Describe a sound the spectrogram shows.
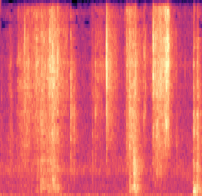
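Paper rustles.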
